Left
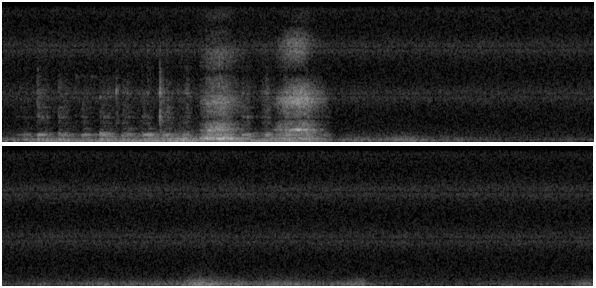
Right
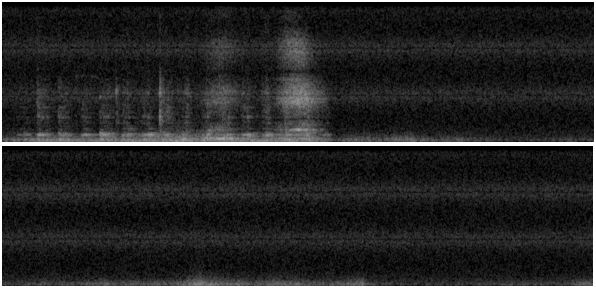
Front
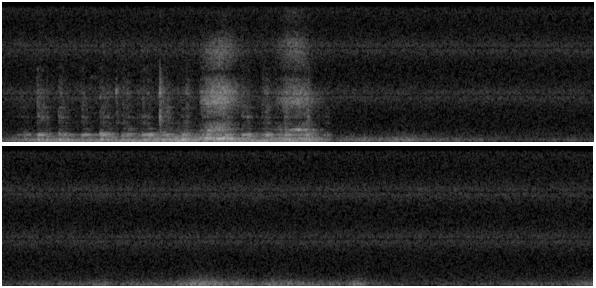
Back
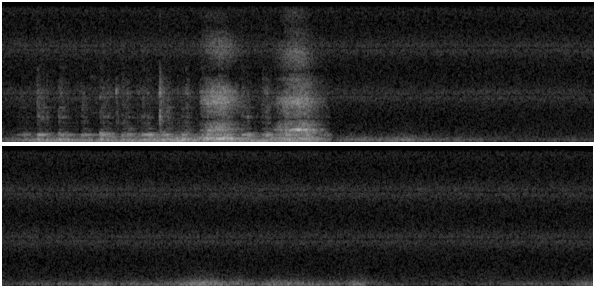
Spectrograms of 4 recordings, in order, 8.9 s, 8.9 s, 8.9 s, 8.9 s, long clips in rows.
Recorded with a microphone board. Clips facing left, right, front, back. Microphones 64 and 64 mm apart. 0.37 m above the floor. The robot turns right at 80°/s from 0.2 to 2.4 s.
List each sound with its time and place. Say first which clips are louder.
1.5 s sawing: left 7 dB, back 2 dB; 100° left; by 2.5 s 170° left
